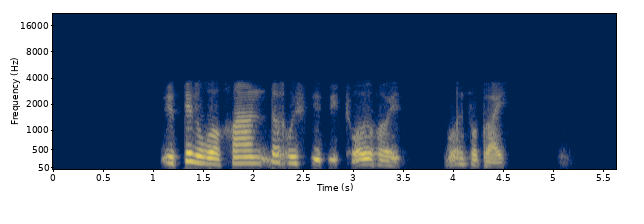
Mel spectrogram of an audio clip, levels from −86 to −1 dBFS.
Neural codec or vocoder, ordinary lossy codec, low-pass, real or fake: codec, 16 kHz, 0.5 kbps, FunCodec, trained on Chinese and English, 25 frames a second; Opus, 32 kbps; 3.6 kHz; fake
